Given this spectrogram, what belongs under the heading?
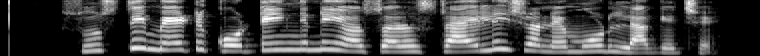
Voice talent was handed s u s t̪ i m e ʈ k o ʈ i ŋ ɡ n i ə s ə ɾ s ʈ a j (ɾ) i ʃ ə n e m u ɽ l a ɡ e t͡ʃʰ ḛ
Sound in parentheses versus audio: incorrect: l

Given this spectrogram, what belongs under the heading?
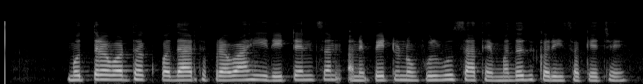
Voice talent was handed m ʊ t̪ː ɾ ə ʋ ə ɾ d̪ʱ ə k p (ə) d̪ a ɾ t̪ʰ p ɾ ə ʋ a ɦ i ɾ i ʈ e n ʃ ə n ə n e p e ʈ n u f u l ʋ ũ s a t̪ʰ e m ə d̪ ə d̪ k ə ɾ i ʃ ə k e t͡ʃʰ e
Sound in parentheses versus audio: correct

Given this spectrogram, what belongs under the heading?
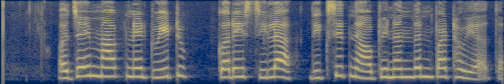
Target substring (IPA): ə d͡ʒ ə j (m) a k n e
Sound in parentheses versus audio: correct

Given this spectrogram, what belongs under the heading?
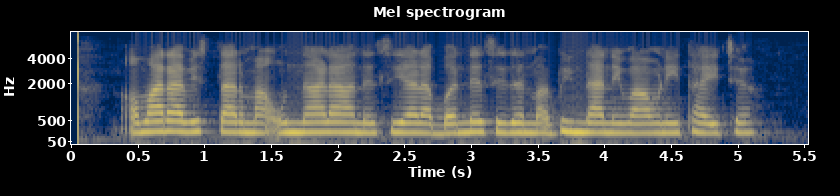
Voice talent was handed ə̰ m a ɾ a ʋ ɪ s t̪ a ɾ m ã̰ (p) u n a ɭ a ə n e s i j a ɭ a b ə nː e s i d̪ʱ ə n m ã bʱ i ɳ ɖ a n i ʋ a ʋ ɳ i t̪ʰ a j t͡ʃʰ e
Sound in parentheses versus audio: incorrect: ʔ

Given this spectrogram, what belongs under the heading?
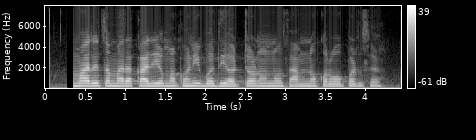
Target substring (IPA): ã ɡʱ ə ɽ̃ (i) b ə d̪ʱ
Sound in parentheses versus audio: correct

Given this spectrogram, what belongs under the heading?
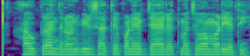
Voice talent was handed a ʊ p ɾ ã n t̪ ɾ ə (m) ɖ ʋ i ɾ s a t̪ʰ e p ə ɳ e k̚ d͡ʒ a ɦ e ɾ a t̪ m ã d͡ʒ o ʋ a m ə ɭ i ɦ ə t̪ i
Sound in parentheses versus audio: incorrect: ɳ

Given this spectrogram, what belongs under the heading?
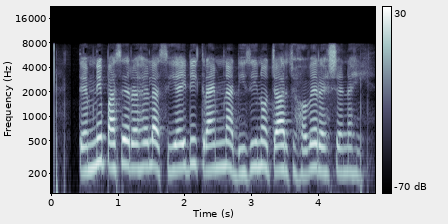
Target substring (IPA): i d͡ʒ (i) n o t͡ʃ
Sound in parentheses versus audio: correct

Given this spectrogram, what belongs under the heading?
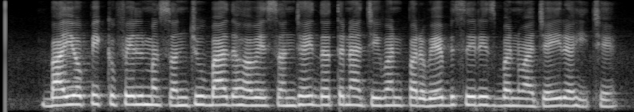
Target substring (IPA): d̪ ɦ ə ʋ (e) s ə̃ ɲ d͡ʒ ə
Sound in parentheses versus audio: correct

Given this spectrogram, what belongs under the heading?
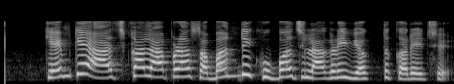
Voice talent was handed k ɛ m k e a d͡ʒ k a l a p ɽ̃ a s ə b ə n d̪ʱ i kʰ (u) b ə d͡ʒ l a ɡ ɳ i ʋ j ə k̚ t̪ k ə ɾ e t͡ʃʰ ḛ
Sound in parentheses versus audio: correct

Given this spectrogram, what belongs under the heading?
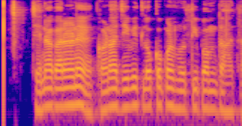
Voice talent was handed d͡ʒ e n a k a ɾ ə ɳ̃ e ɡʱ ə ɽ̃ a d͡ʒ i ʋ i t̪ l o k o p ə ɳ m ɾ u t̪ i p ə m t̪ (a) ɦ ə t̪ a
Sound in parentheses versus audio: correct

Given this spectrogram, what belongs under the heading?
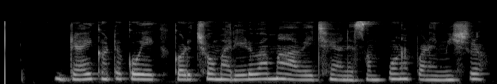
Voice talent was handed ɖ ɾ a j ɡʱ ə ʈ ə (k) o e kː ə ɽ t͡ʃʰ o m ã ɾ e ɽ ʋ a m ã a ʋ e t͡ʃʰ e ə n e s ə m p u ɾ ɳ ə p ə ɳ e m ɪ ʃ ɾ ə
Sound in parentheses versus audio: correct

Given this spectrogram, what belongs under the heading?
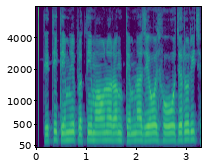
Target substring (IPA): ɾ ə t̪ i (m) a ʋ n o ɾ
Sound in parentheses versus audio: correct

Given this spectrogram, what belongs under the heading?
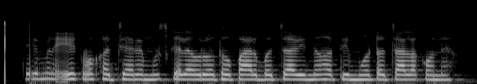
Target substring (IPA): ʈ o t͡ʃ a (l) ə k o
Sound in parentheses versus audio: correct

